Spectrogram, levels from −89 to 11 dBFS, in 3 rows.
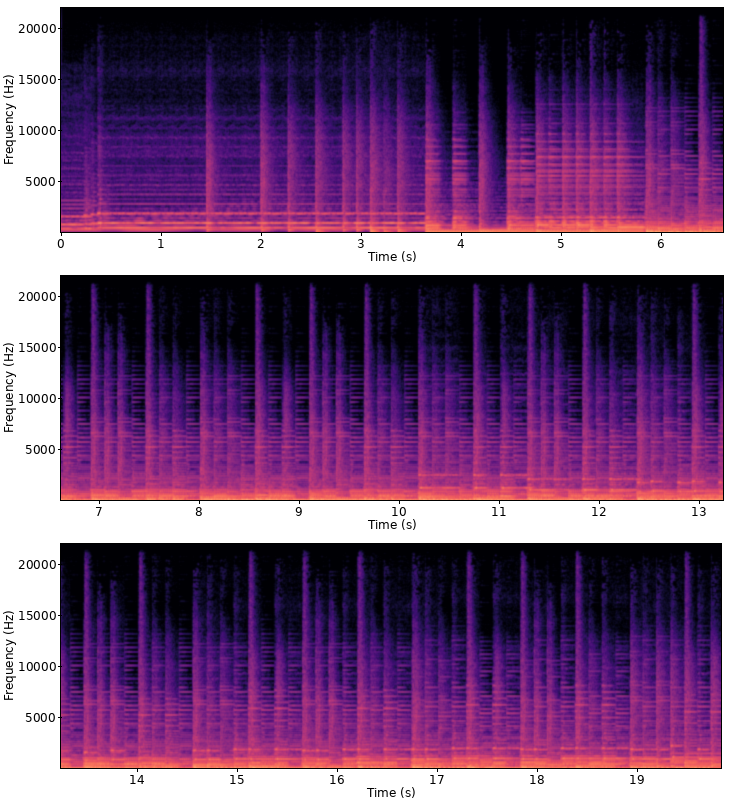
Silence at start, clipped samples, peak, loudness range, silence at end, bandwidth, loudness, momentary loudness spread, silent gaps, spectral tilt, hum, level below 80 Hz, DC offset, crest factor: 0 s; under 0.1%; 0 dBFS; 3 LU; 0 s; 14 kHz; -15 LUFS; 5 LU; none; -6 dB/octave; none; -18 dBFS; under 0.1%; 14 dB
